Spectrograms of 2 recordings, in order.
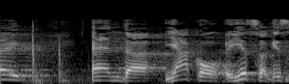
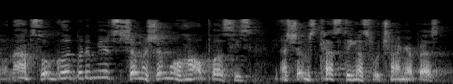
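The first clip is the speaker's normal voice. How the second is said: put-on religious child; 9 semitones higher than usual. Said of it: "One is very religious".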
